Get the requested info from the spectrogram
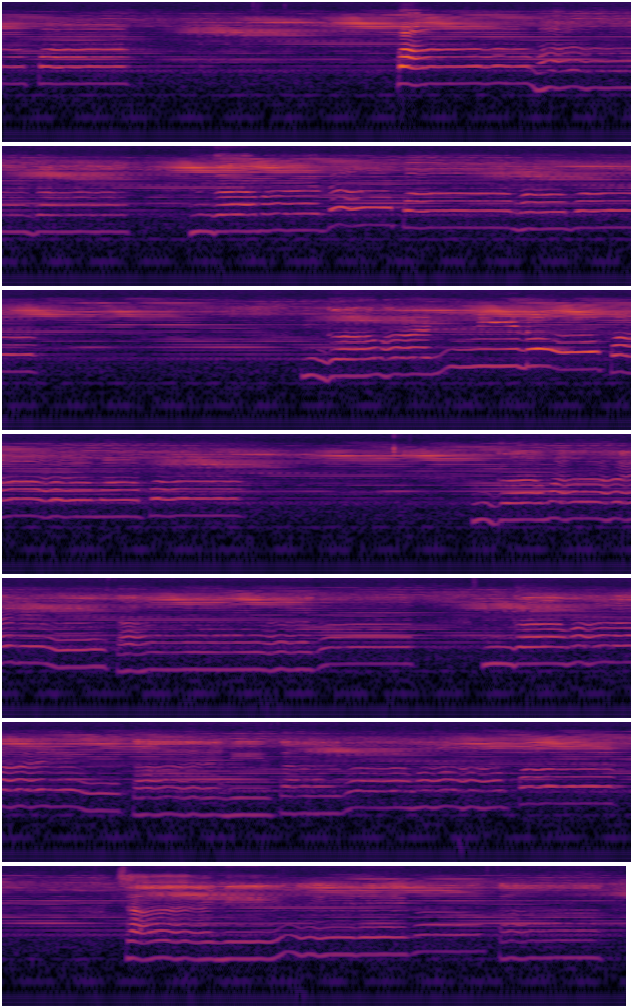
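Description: A woman singing a thumri-style Hindustani classical passage that blends raga Hamir with Khamaj: long held notes joined by ornamented glides, over a steady drone.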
